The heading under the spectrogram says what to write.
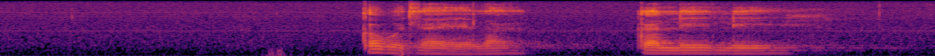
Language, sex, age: Northern Sotho, male, 23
